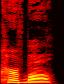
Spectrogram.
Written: curveball

